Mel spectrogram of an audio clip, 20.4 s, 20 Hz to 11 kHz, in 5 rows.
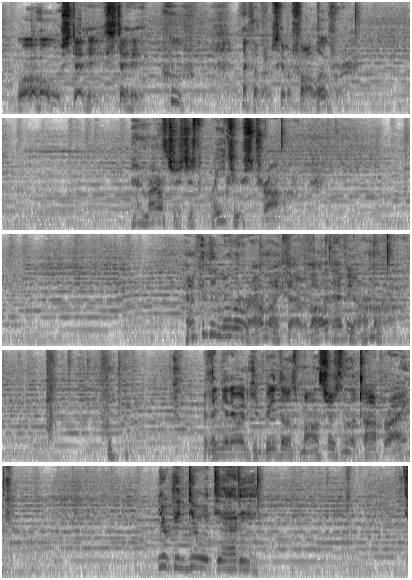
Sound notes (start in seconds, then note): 13.2 chuckles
